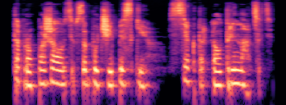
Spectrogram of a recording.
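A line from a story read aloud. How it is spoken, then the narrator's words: Unusually quiet. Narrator (Russian): Голос Тлефа звучал непривычно тихо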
